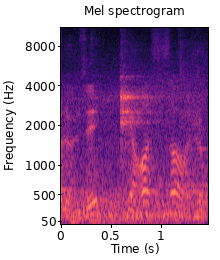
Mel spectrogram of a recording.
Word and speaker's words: Kheira: Je vais vous montrer comment Kera le faisait. Kera, c'est ça, je le prononce bien.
